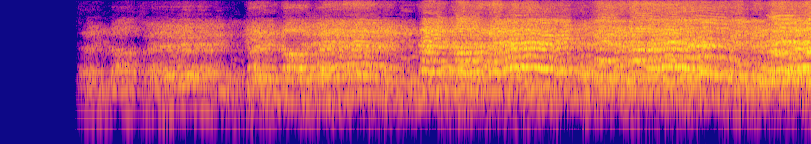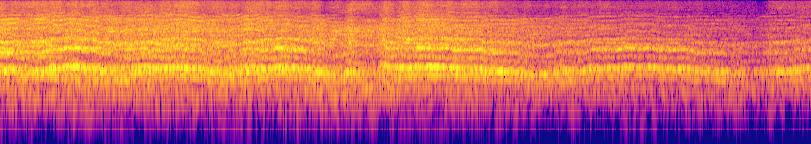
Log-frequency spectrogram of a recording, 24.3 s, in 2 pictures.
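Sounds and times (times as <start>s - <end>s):
chorus singing Gregorian polyphony: 1.1s - 24.3s.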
